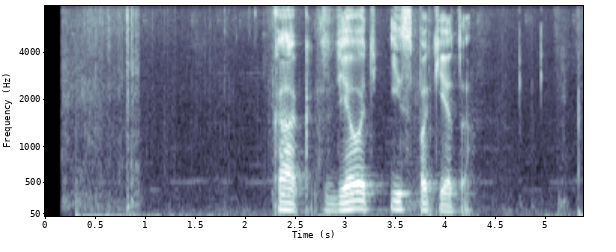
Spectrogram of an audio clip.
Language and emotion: Russian, neutral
